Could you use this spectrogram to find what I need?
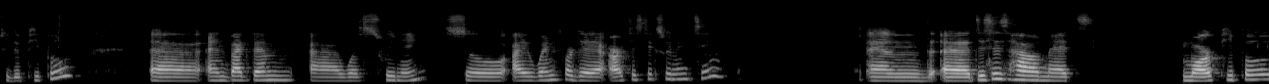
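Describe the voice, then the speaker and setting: Speaking at a very slow pace with long, frequent pauses, a woman with a French accent shows ordinary pitch variation. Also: medium pitch for a woman. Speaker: podcast guest. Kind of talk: casual chat. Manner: halting.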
